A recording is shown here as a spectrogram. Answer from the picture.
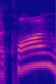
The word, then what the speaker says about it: Kwan: My name is Melissa Kwan, last name is spelled K-W-A-N.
